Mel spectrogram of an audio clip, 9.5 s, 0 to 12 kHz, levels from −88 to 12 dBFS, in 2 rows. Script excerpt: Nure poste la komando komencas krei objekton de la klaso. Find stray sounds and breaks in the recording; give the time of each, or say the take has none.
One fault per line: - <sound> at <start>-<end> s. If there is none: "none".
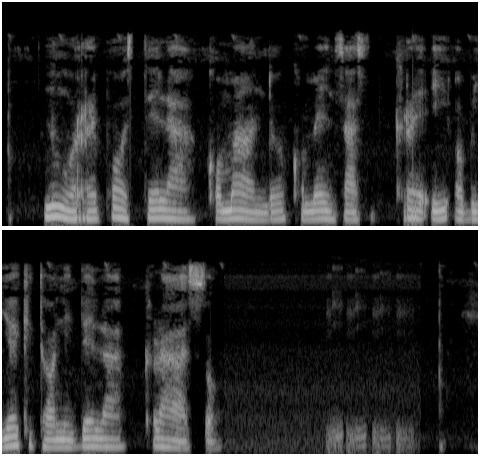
- laugh at 8.0-8.9 s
